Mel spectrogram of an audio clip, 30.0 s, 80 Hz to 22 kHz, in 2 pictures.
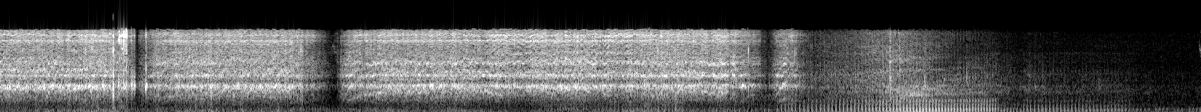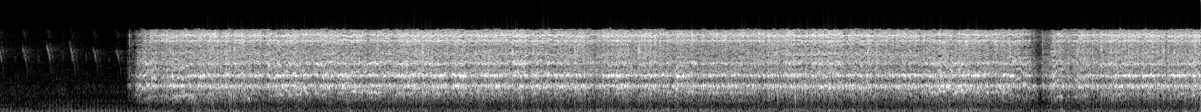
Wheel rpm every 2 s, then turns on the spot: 180, 160, 150, 200, 140, 10, 0, 0, 90, 200, 200, 200, 200, 190, 160.
none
